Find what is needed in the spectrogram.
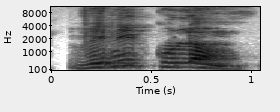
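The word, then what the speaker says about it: vinculum: विनीकुलम है। स्पेलिंग देख लीजिए। वी आई एन सी यू एल यू एम विनिकुलम कहते हैं।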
